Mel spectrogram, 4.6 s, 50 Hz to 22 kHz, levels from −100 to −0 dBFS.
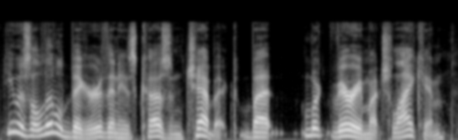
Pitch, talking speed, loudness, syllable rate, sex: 150 Hz, 195 wpm, -20 LUFS, 5.3 syllables/s, male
